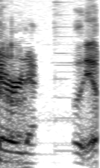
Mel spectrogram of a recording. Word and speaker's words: pterodactyl: The P is silent when you say Terra, right? Like, yeah. Pterodactyl.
